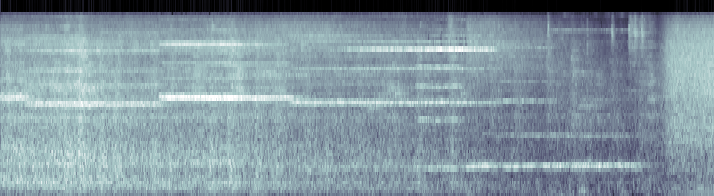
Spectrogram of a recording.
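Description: Subway train brakes squeal as the train slows.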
